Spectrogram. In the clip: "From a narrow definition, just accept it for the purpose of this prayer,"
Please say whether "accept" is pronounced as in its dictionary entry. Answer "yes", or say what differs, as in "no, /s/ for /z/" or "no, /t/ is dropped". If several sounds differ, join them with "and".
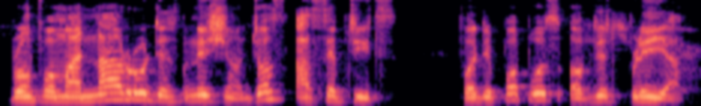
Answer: yes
